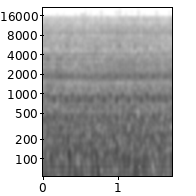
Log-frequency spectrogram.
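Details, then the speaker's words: Nissan Primastar diesel: steady, even idle with soft uniform clatter, no knocks or uneven beats; owner says it runs as smoothly as a petrol engine; normal diesel idle. "зразу вам скажу Це він працює як бензиновий"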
